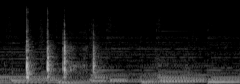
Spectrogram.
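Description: Background music, with four sharp taps in the first second as a plastic toy pet figure is knocked against a small toy doghouse while being moved by hand.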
